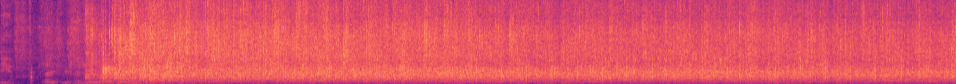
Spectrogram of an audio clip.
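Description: A crowd applauds loudly in a large room.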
